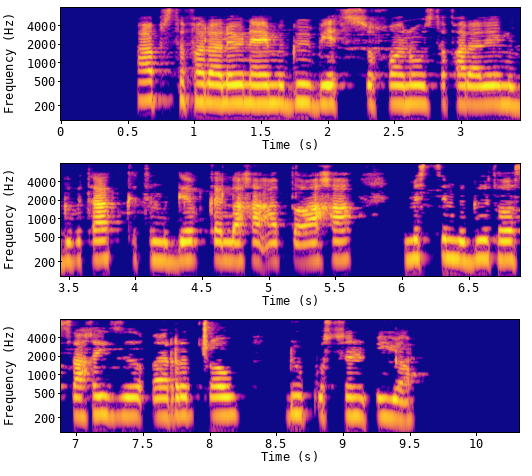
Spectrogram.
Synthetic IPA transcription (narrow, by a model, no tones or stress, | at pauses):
ʔaβzɨt̪ʰɐfɐlalɐjunajmɨɡɨβbe̞t̪z̥ɨxo̞nuzɨt̪ʰɐfɐlalɐjumɨɡβɨt̪ʰat̪kʰɨt̪ʰɨmɨɡɐβkʰɐlːɐxaːβt̪ʼɨxʼaxa | mɨst̪ʰimɨɡɨβɨt̪ʰɐwɔsːaxizɨqʼɐrːɨβt͡ʃʼɐw | d̪ukʷʼusɨnɨjːo̞m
